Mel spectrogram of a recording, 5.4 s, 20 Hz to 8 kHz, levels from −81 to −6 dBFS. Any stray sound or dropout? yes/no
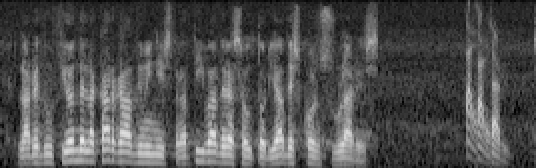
yes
